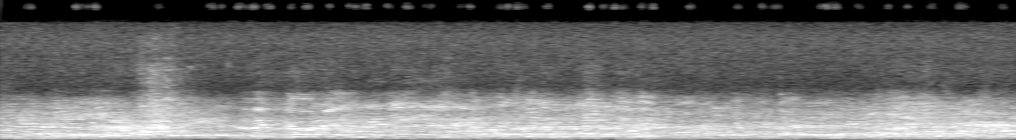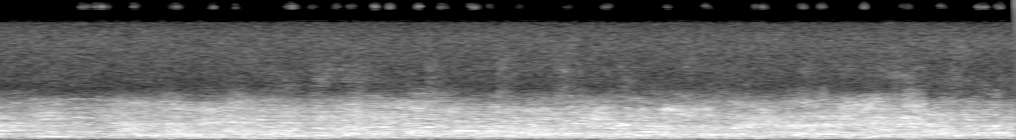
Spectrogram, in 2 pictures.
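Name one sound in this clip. A crowd of men and women chatter loudly all around, indoors.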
